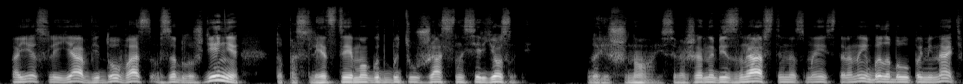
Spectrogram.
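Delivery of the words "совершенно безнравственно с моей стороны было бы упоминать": plain reading voice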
